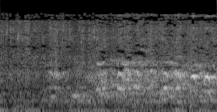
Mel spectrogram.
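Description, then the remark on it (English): Water squirts out of a gas stove in a steady, hissing gush that swells slightly louder over a couple of seconds, continuous with no pauses. “And the gas stove's squirting water.”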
